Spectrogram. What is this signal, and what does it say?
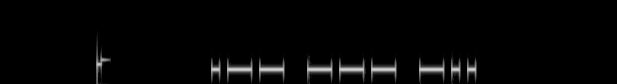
Morse code, heard as a keyed tone, about 15 wpm, 700 Hz. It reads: WOD
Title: USA Call Sign Postfixes - 3 Letters 15wpm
